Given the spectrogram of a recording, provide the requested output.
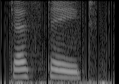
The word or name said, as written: testate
